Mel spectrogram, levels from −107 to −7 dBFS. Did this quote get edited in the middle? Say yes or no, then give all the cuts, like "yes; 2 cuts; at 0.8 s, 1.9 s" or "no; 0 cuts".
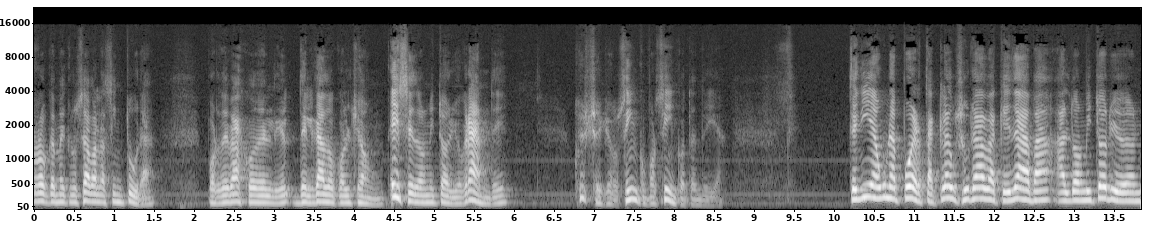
no; 0 cuts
